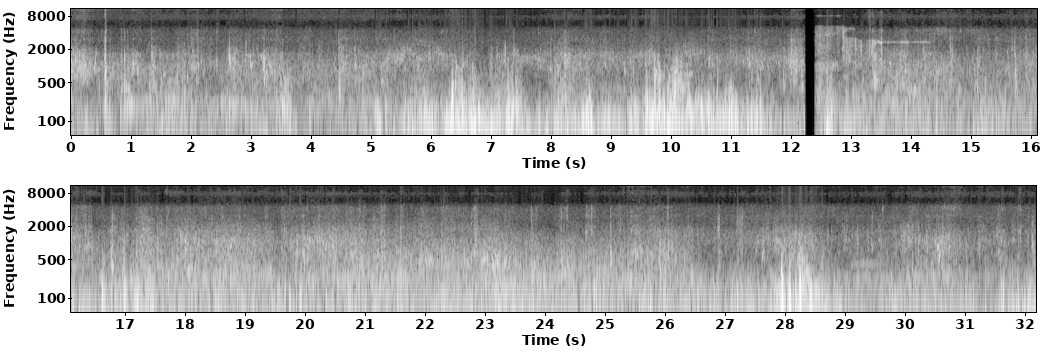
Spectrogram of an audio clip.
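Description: Stand-up paddleboard paddle strokes and water splashing and lapping around the board, with wind gusting on the microphone. The sound cuts out briefly about twelve seconds in.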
